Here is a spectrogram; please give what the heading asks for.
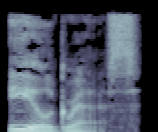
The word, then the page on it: eelgrass: British English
